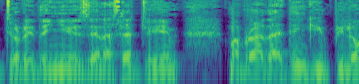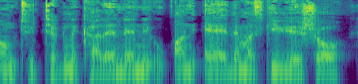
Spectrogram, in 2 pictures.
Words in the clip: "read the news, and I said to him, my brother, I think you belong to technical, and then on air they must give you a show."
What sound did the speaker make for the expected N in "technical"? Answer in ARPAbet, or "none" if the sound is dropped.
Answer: N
